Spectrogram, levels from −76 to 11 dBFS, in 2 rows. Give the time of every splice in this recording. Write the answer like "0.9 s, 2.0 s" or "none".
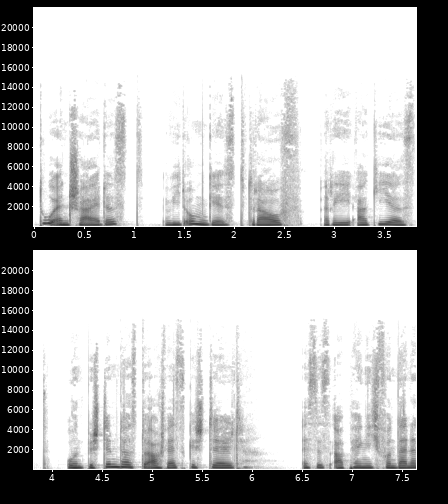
1.5 s, 2.1 s, 4.1 s, 5.1 s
